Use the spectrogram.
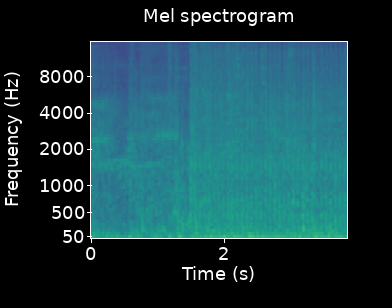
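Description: An MP40 submachine gun rattles off rapid, sustained automatic bursts in Call of Duty Zombies, loud and close, the fire thickening after the first second and a half.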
